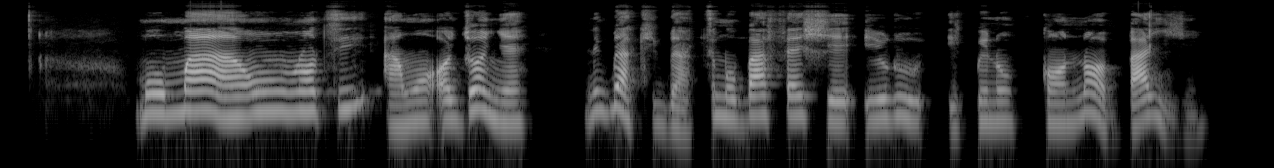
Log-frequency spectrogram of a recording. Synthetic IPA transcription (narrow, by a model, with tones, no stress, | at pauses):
mo˧mã˦˧ũ˦ɾ̃ã˦ti˦a˦˨w̃ɔ̃˧ʔɔ˧d͡ʒɔ˦˨j̃ɛ̃˧ | nĩ˦ɡ͡ba˦˨kʰi˨ɡ͡ba˨ti˨˦mo˧ba˦fɛ˦ʃe˧i˧ɾu˦ | i˨k͡pĩ˧nũ˧kã˧nãː˦˨ba˨˦ji˨˦˨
